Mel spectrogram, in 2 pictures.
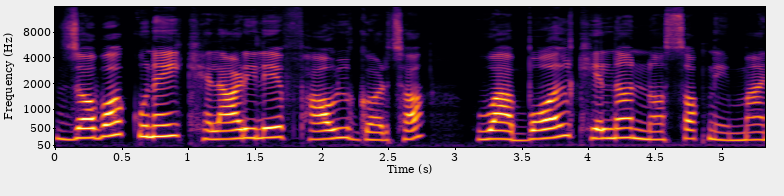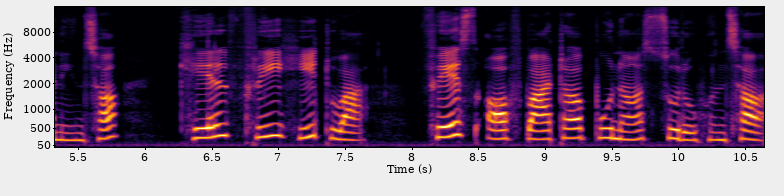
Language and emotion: Nepali, neutral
